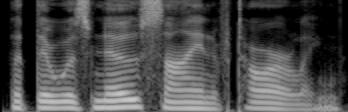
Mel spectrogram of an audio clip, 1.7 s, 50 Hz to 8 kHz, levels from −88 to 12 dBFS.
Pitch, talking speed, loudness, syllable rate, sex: 160 Hz, 240 wpm, -17 LUFS, 5.5 syllables/s, female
